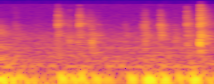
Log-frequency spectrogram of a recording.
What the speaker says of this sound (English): Put this in front of me so I'm not typing on the wrong keyboard continuously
